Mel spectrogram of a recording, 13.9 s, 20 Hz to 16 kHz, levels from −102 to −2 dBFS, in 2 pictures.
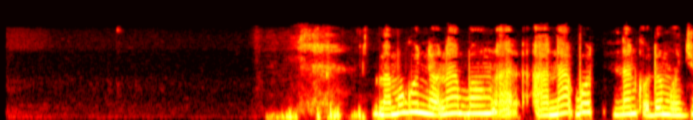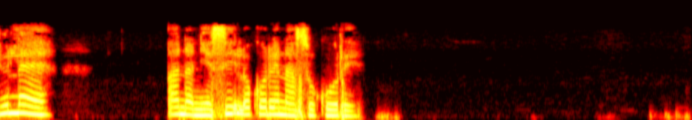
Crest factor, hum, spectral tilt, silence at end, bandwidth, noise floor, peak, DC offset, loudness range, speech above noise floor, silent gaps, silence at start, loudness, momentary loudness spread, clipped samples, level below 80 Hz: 14 dB; none; -5.5 dB/octave; 3.35 s; 7.4 kHz; -85 dBFS; 0 dBFS; under 0.1%; 11 LU; 74 dB; none; 2.8 s; -12 LUFS; 12 LU; under 0.1%; -48 dBFS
